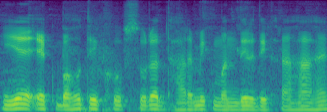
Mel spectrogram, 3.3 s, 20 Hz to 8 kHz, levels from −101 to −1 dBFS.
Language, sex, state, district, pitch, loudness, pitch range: Hindi, female, Bihar, Araria, 105 Hz, -21 LUFS, 95-115 Hz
